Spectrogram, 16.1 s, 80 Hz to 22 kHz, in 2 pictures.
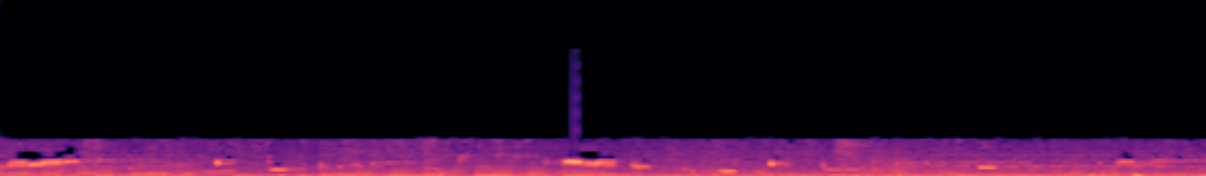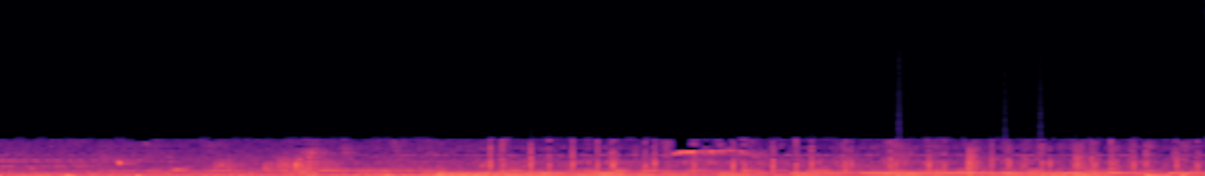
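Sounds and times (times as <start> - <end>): melody over low bass: 0.0 - 16.0.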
